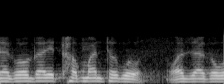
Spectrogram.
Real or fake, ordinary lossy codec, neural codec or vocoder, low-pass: fake; none; codec, 16 kHz, 2 kbps, FunCodec, trained on Chinese and English, 25 frames a second; 3.6 kHz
